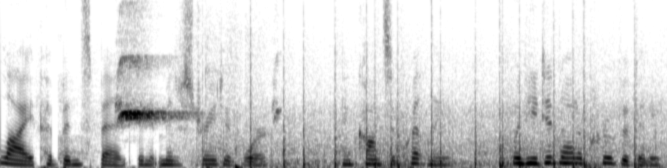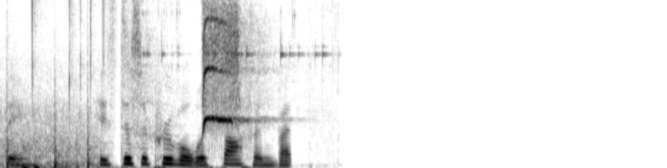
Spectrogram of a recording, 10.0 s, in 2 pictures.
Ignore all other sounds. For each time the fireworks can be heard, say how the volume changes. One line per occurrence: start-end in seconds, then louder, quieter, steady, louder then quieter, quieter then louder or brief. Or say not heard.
1.4-5.8 quieter.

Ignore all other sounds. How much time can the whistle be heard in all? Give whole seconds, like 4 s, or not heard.
2 s.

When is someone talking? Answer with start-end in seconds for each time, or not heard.
0.0-7.2.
